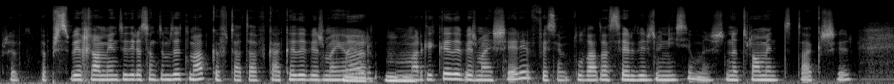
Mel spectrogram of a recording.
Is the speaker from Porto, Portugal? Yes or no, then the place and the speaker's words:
no; Almada, Setúbal, Portugal; Não, eu sou de Almada.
